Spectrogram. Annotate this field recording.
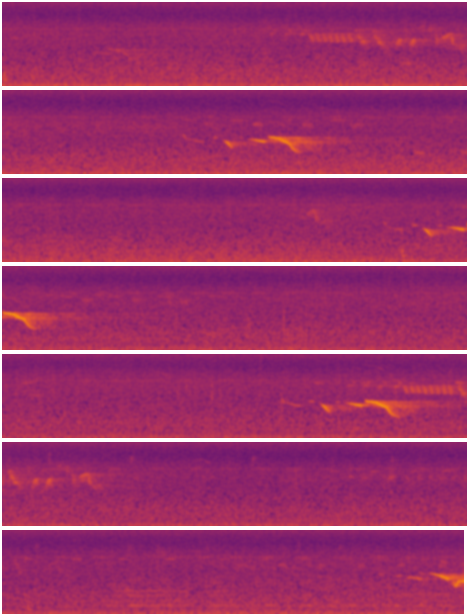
Two, maybe three, Golden Orioles singing at each other from different positions in the landscape. The nearest one screeches once. Birch and beach leaves hiss in the breeze, a chaffinch sings in the distance and a woodpecker calls occasionally.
